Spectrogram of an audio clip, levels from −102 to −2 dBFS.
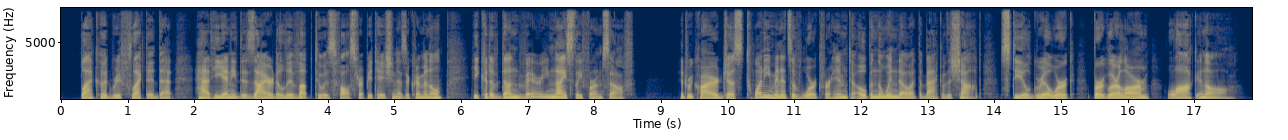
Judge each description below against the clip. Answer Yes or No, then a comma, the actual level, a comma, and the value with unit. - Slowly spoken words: No, average, 180 wpm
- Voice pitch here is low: Yes, low, 105 Hz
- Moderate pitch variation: No, wide, 7.2 semitones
